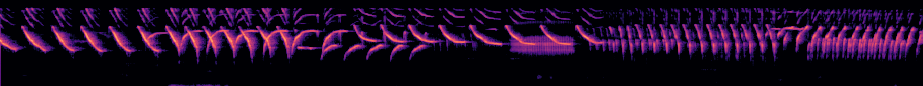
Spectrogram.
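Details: Duelling canaries with a long rolling song, played to coax silent birds into singing and to train competition birds; fast runs of high downslurred notes give way to a buzzy roll and dense, rapid trills.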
